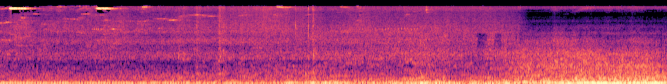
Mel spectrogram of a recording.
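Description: Car engine and tyre noise on a wet road while driving uphill. A steady low rumble grows louder over the last couple of seconds.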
